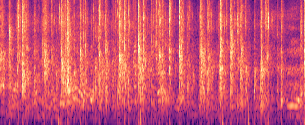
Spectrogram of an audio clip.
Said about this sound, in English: That's all right. You go right ahead and clap.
